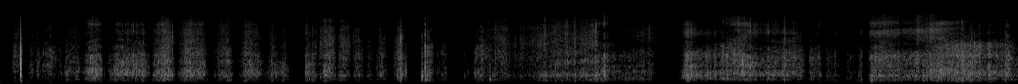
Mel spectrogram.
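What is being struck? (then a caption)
Kenaf paper tube scratched with a thin stick. White kenaf paper rolled into a tube around a small microphone is scratched and rubbed inside its opening with a thin swab stick held by fingertips. Close, dry, crackling scratches and papery rustles come in irregular bursts, giving way to steadier rubbing after a brief silence. The sound is bright and airy with almost no low end.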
